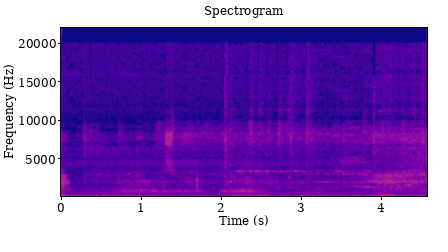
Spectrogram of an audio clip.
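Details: Central Asian Shepherd Dog (Alabai) snoring while asleep: deep, rough rumbling breaths in the low register, swelling in uneven bursts and growing louder near the end, with faint higher hiss above.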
